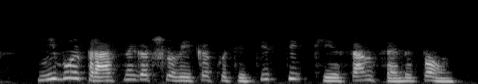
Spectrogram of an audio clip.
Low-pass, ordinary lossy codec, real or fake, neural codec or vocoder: 3.6 kHz; MP3, 24 kbps; real; none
